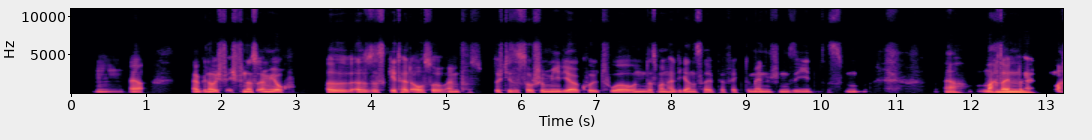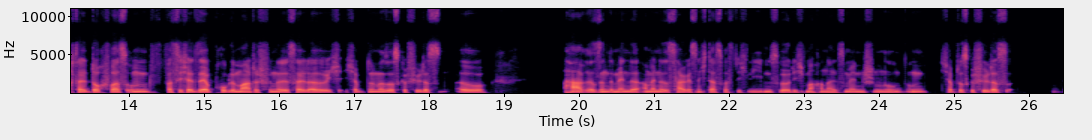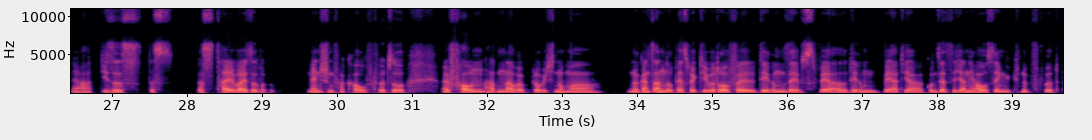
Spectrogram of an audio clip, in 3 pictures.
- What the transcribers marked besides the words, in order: none
- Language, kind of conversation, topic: German, podcast, Was war dein mutigster Stilwechsel und warum?
- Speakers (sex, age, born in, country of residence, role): male, 25-29, Germany, Germany, guest; male, 25-29, Germany, Germany, host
